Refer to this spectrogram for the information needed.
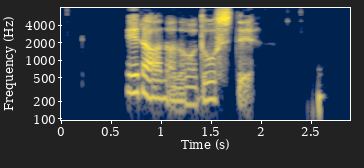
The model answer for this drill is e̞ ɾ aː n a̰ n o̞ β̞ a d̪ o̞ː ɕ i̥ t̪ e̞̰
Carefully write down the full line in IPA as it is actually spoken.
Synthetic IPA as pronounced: e̞ ɾ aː n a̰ n o̞ β̞ a d̪ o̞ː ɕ i̥ t̪ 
